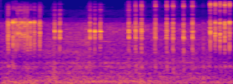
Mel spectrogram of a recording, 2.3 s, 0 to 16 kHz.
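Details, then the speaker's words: Lewmar 58ST electric winch on Amel Super Maramu 2000 after rebuild for noise heard in the Red Sea, gears and pawl springs refitted and oiled: crisp, even pawl clicks, no grinding or skipping; normal winch pawl clicking. "can hear all the pals just clicking nice"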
